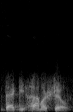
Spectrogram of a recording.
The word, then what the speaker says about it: Hammarskjöld: Dag Hammarskjöld.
